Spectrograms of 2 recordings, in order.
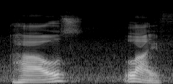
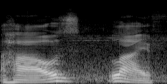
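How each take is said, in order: No difference in how they are said.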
